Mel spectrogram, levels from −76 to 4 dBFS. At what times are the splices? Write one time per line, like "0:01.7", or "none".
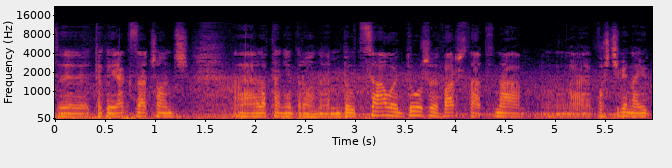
none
